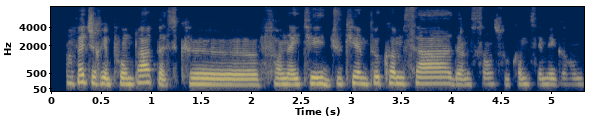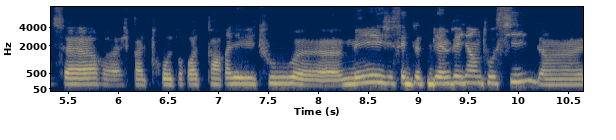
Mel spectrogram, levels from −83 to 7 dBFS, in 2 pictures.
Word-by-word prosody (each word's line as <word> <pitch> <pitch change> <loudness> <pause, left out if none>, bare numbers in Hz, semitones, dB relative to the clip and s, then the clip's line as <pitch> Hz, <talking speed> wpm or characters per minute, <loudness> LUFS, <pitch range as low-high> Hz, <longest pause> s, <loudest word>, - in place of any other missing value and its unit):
En 185 - -4
fait, 215 0 +3
je 190 - +3
réponds 170 -1 +2
pas 205 +5 +5
parce 160 -7 -3
que, - - -6 0.6
heu, - - 0
enfin, 160 -1 -2
on - - +4
a 155 - +3
été 160 +2 +3
éduquées 170 +3 0
un 175 - +1
peu 185 +3 0
comme 180 -1 +2
ça 180 0 +1
dans 160 -1 -2
le 155 - -5
sens 165 +1 -11
où 155 - -11
comme 165 0 -6
c'est 160 -1 -10
mes 160 0 -3
grandes 160 0 -14
sœurs, 165 -1 0
heu, 145 -1 -6
j'ai 145 - -17
pas 150 -1 -5
trop 155 - -5
le 155 - -2
droit 155 0 -4
de - - -45
parler 170 +1 0
et 165 - -4
tout, 180 +1 -1
heu, 140 -3 0
mais 190 +6 +2
j'essaie 185 -1 -1
d'être 170 0 +1
bienveillante 190 +2 +1
aussi, 220 +6 -2
d'un 155 -6 -6
165 Hz, 240 wpm, -19 LUFS, 160-180 Hz, 0.6 s, pas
